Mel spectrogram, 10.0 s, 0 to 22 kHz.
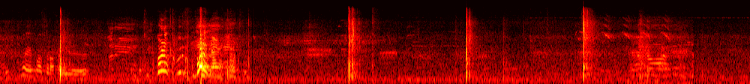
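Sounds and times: cricket bat striking ball: 0:04.6 - 0:05.1, 0:06.2 - 0:06.8, 0:07.7 - 0:08.1.

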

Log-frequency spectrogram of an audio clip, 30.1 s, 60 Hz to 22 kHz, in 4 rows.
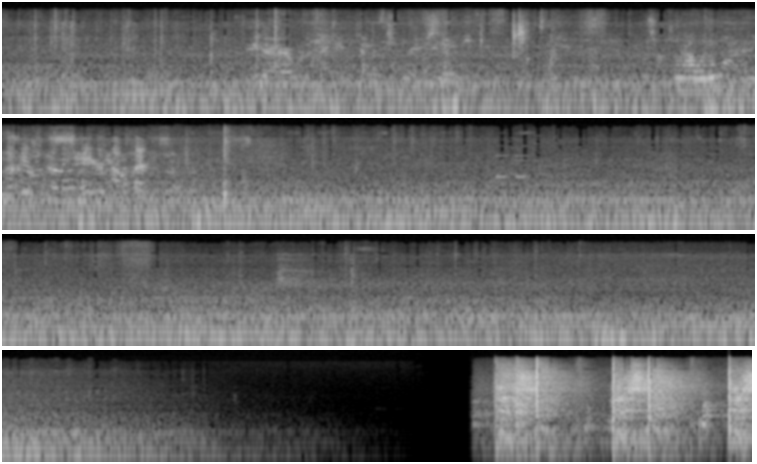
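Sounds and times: vehicle engine rumble inside cabin: 0:00.0 - 0:25.7.

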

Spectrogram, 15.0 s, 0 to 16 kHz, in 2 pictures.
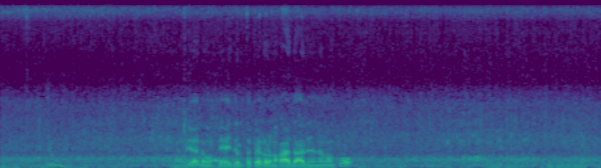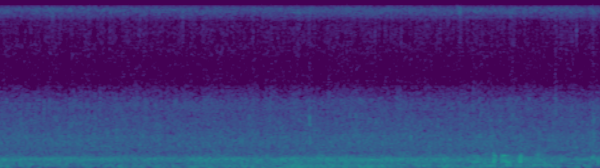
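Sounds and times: fast river flowing: 0:00.0 - 0:15.0.

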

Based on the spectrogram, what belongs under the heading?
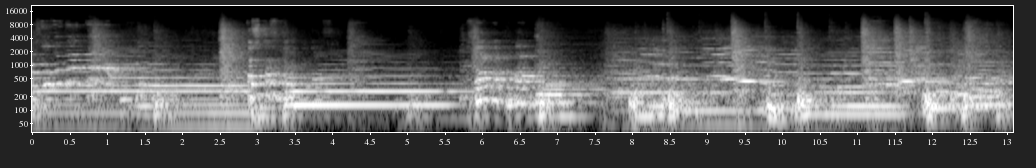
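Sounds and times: guitar chords: 0:00.0 - 0:13.0.

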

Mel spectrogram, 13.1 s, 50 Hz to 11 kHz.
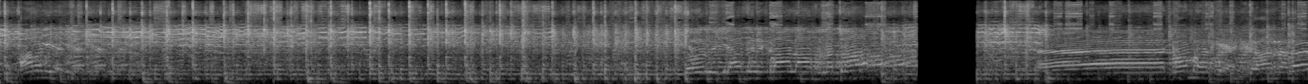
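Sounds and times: music with fast drum beat: 0:00.0 - 0:09.2, 0:09.8 - 0:13.0.

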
